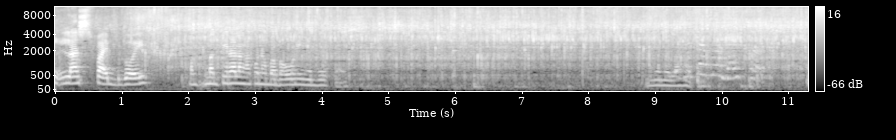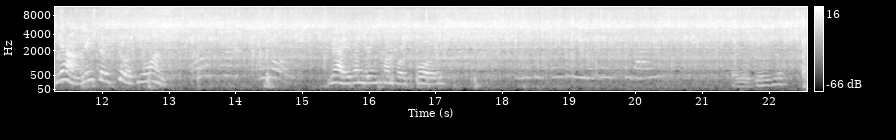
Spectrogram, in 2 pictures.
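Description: Food sizzles and fries steadily in a pan.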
